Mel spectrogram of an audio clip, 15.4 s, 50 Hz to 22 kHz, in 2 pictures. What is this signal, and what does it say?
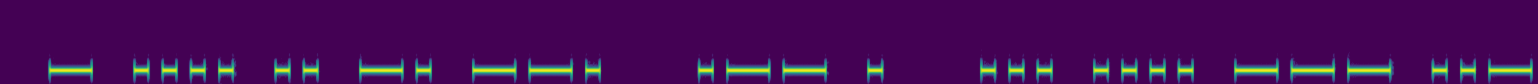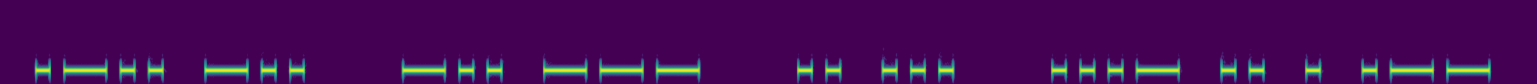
Morse code, heard as a keyed tone, about 17 wpm, 700 Hz. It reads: THING WE SHOULD DO IS VIEW
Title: Sentences from Top 1000 Words - Review Part 6 - 17wpm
